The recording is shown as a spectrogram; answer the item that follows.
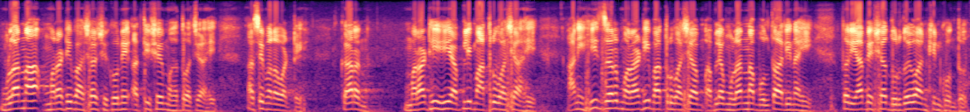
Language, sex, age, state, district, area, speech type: Marathi, male, 45-60, Maharashtra, Buldhana, rural, spontaneous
